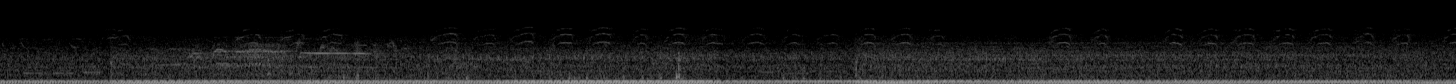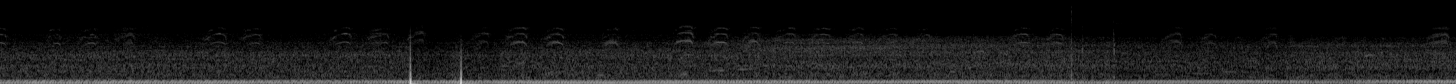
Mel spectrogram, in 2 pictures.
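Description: Birds calling in rapid runs of short, high chirps over a steady low rumble. Two sharp clicks come about half a second apart roughly two-thirds of the way through.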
